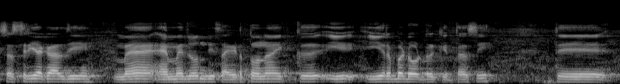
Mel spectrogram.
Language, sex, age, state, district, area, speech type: Punjabi, male, 30-45, Punjab, Bathinda, urban, spontaneous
